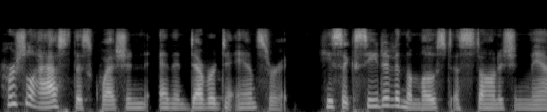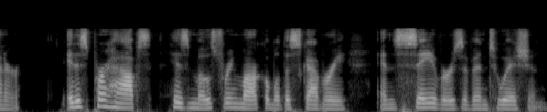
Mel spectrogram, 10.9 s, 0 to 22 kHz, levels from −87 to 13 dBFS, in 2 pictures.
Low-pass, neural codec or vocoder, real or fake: 7.2 kHz; codec, 24 kHz, 0.9 kbps, WavTokenizer, medium speech release version 1; fake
